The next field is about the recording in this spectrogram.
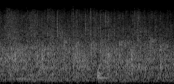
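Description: Audience applause in a church as deacons are introduced. A short, steady wash of many hands clapping stays at an even, moderate level with no voices over it.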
